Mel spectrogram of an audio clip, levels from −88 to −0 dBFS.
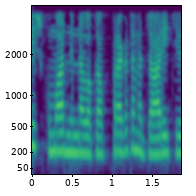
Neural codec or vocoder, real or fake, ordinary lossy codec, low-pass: vocoder, 44.1 kHz, 128 mel bands every 256 samples, BigVGAN v2; fake; none; 3.6 kHz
